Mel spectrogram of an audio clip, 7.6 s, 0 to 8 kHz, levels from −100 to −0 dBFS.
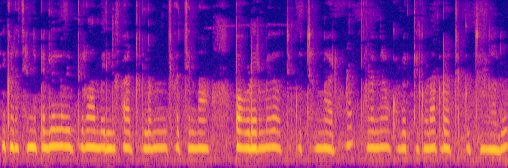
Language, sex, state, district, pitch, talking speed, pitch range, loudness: Telugu, female, Andhra Pradesh, Chittoor, 250 Hz, 140 wpm, 245-260 Hz, -20 LUFS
